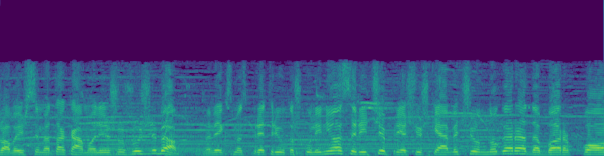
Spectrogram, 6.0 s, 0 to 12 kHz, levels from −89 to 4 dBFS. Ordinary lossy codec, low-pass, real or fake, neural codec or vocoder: MP3, 48 kbps; 7.2 kHz; real; none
